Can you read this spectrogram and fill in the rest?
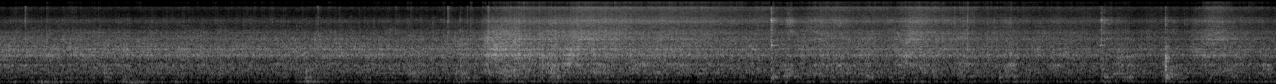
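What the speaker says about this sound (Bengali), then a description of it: "খুব ভালোভাবে নাড়াচাড়া করে তেল ওঠা পর্যন্ত অপেক্ষা করতে হবে।" Beef tripe sizzles and fries in oil with chili and coriander powder while being stirred, giving a continuous crackling hiss with occasional scraping of the spoon against the pan.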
